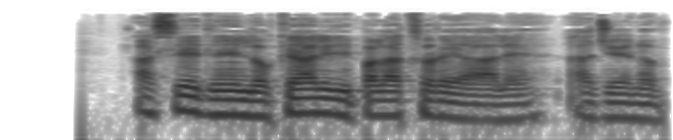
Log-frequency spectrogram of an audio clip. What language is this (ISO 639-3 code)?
ita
